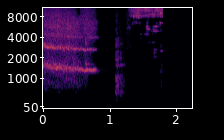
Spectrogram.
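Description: Sound effect from a racing-themed quiz game, marking a wrong answer: a skid-like noise with a slightly falling whistle, under a second long, followed by a shorter, rougher sound.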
